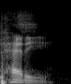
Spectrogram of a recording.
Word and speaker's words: petit: Petty. That's how you pronounce that. – No. – Yeah, petty retail theft. – I thought petty was P-E-T-T-Y. – Me too. My whole life until I learned this. No, it's petty, like P-E-T-I.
